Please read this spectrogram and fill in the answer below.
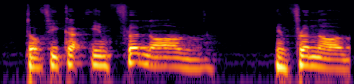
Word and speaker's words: in front of: Uma dica de pronúncia aqui também, pessoal, é muito comum, né? A gente omitir letras, né? Aqui no caso a gente pode omitir o T e conectar já o N.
